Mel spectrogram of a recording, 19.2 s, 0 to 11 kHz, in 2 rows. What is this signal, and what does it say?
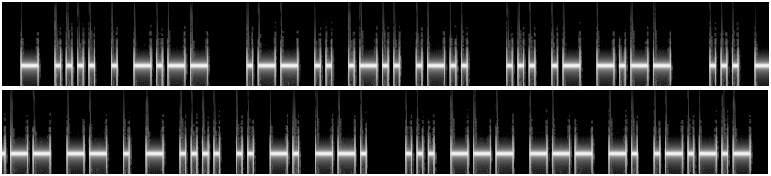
Morse code, heard as a keyed tone, about 17 wpm, 700 Hz. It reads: THEY WILL SAY SOMETHING SOON.
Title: Sentences from Top 1500 Words 17wpm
